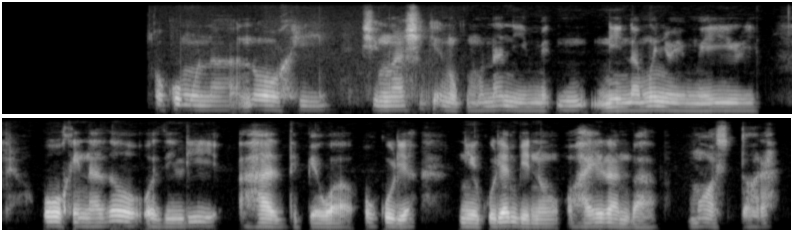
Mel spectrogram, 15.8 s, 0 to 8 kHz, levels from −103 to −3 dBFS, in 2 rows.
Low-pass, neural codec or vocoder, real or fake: 7.2 kHz; none; real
